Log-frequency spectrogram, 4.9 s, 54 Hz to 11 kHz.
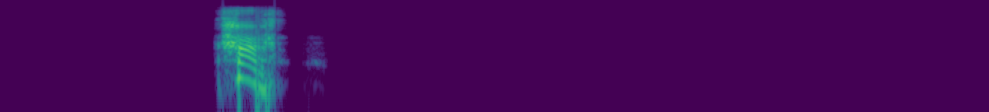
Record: {
  "exhalation_length": "4.9 s",
  "exhalation_amplitude": 27552,
  "exhalation_signal_mean_std_ratio": 0.16,
  "survey_phase": "beta (2021-08-13 to 2022-03-07)",
  "age": "45-64",
  "gender": "Female",
  "wearing_mask": "No",
  "symptom_cough_any": true,
  "symptom_runny_or_blocked_nose": true,
  "symptom_abdominal_pain": true,
  "symptom_diarrhoea": true,
  "symptom_fatigue": true,
  "symptom_change_to_sense_of_smell_or_taste": true,
  "symptom_loss_of_taste": true,
  "symptom_other": true,
  "symptom_onset": "5 days",
  "smoker_status": "Never smoked",
  "respiratory_condition_asthma": true,
  "respiratory_condition_other": false,
  "recruitment_source": "Test and Trace",
  "submission_delay": "2 days",
  "covid_test_result": "Positive",
  "covid_test_method": "RT-qPCR"
}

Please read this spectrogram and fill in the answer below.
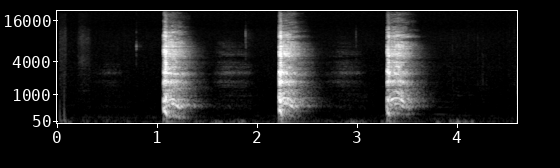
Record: {
  "three_cough_length": "4.6 s",
  "three_cough_amplitude": 11958,
  "three_cough_signal_mean_std_ratio": 0.28,
  "survey_phase": "beta (2021-08-13 to 2022-03-07)",
  "age": "18-44",
  "gender": "Male",
  "wearing_mask": "No",
  "symptom_none": true,
  "smoker_status": "Never smoked",
  "respiratory_condition_asthma": false,
  "respiratory_condition_other": false,
  "recruitment_source": "Test and Trace",
  "submission_delay": "0 days",
  "covid_test_result": "Negative",
  "covid_test_method": "LFT"
}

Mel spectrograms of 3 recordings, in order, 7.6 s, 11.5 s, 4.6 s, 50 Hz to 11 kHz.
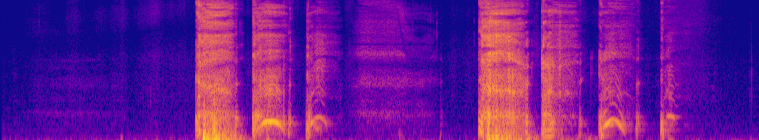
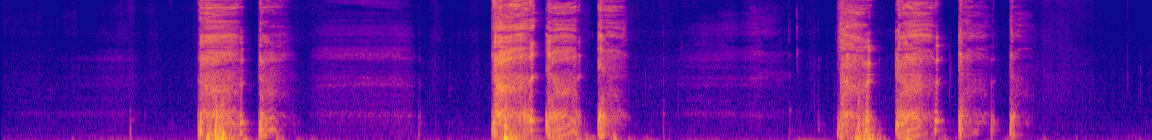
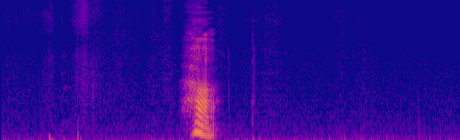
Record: {
  "cough_length": "7.6 s",
  "cough_amplitude": 15929,
  "cough_signal_mean_std_ratio": 0.36,
  "three_cough_length": "11.5 s",
  "three_cough_amplitude": 15083,
  "three_cough_signal_mean_std_ratio": 0.35,
  "exhalation_length": "4.6 s",
  "exhalation_amplitude": 2062,
  "exhalation_signal_mean_std_ratio": 0.19,
  "survey_phase": "beta (2021-08-13 to 2022-03-07)",
  "age": "65+",
  "gender": "Female",
  "wearing_mask": "No",
  "symptom_cough_any": true,
  "symptom_runny_or_blocked_nose": true,
  "symptom_shortness_of_breath": true,
  "symptom_fatigue": true,
  "symptom_change_to_sense_of_smell_or_taste": true,
  "symptom_onset": "10 days",
  "smoker_status": "Never smoked",
  "respiratory_condition_asthma": false,
  "respiratory_condition_other": false,
  "recruitment_source": "Test and Trace",
  "submission_delay": "1 day",
  "covid_test_result": "Positive",
  "covid_test_method": "RT-qPCR",
  "covid_ct_value": 24.6,
  "covid_ct_gene": "ORF1ab gene",
  "covid_ct_mean": 25.0,
  "covid_viral_load": "6500 copies/ml",
  "covid_viral_load_category": "Minimal viral load (< 10K copies/ml)"
}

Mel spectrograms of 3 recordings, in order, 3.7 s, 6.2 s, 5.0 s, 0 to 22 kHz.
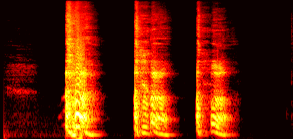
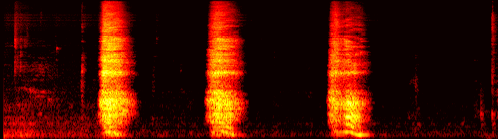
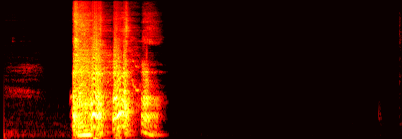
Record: {
  "three_cough_length": "3.7 s",
  "three_cough_amplitude": 32768,
  "three_cough_signal_mean_std_ratio": 0.41,
  "exhalation_length": "6.2 s",
  "exhalation_amplitude": 32768,
  "exhalation_signal_mean_std_ratio": 0.32,
  "cough_length": "5.0 s",
  "cough_amplitude": 32768,
  "cough_signal_mean_std_ratio": 0.34,
  "survey_phase": "beta (2021-08-13 to 2022-03-07)",
  "age": "45-64",
  "gender": "Male",
  "wearing_mask": "No",
  "symptom_cough_any": true,
  "smoker_status": "Ex-smoker",
  "respiratory_condition_asthma": false,
  "respiratory_condition_other": false,
  "recruitment_source": "REACT",
  "submission_delay": "1 day",
  "covid_test_result": "Negative",
  "covid_test_method": "RT-qPCR"
}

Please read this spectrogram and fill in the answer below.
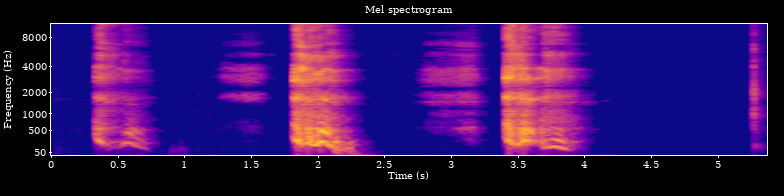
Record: {
  "three_cough_length": "5.4 s",
  "three_cough_amplitude": 32767,
  "three_cough_signal_mean_std_ratio": 0.32,
  "survey_phase": "alpha (2021-03-01 to 2021-08-12)",
  "age": "65+",
  "gender": "Male",
  "wearing_mask": "No",
  "symptom_none": true,
  "smoker_status": "Never smoked",
  "respiratory_condition_asthma": true,
  "respiratory_condition_other": false,
  "recruitment_source": "Test and Trace",
  "submission_delay": "0 days",
  "covid_test_result": "Negative",
  "covid_test_method": "LFT"
}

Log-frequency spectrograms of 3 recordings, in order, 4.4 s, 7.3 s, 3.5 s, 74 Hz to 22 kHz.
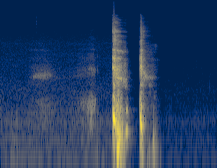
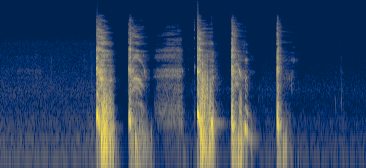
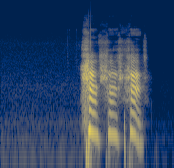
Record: {
  "cough_length": "4.4 s",
  "cough_amplitude": 32768,
  "cough_signal_mean_std_ratio": 0.18,
  "three_cough_length": "7.3 s",
  "three_cough_amplitude": 32768,
  "three_cough_signal_mean_std_ratio": 0.25,
  "exhalation_length": "3.5 s",
  "exhalation_amplitude": 29768,
  "exhalation_signal_mean_std_ratio": 0.34,
  "survey_phase": "alpha (2021-03-01 to 2021-08-12)",
  "age": "18-44",
  "gender": "Female",
  "wearing_mask": "No",
  "symptom_cough_any": true,
  "symptom_change_to_sense_of_smell_or_taste": true,
  "smoker_status": "Current smoker (e-cigarettes or vapes only)",
  "respiratory_condition_asthma": false,
  "respiratory_condition_other": false,
  "recruitment_source": "Test and Trace",
  "submission_delay": "1 day",
  "covid_test_result": "Positive",
  "covid_test_method": "RT-qPCR"
}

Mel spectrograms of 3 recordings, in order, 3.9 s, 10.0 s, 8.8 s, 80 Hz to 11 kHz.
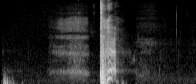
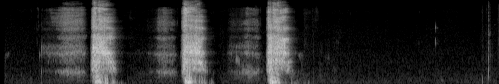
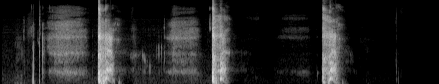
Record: {
  "cough_length": "3.9 s",
  "cough_amplitude": 32768,
  "cough_signal_mean_std_ratio": 0.23,
  "exhalation_length": "10.0 s",
  "exhalation_amplitude": 32023,
  "exhalation_signal_mean_std_ratio": 0.31,
  "three_cough_length": "8.8 s",
  "three_cough_amplitude": 32768,
  "three_cough_signal_mean_std_ratio": 0.25,
  "survey_phase": "beta (2021-08-13 to 2022-03-07)",
  "age": "45-64",
  "gender": "Male",
  "wearing_mask": "No",
  "symptom_none": true,
  "smoker_status": "Ex-smoker",
  "respiratory_condition_asthma": false,
  "respiratory_condition_other": false,
  "recruitment_source": "REACT",
  "submission_delay": "4 days",
  "covid_test_result": "Negative",
  "covid_test_method": "RT-qPCR",
  "influenza_a_test_result": "Unknown/Void",
  "influenza_b_test_result": "Unknown/Void"
}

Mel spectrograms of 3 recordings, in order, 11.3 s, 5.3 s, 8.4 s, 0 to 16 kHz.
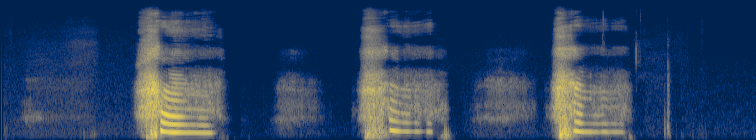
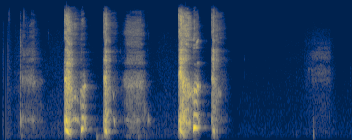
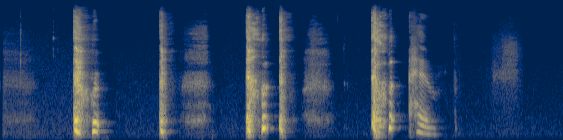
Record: {
  "exhalation_length": "11.3 s",
  "exhalation_amplitude": 27544,
  "exhalation_signal_mean_std_ratio": 0.34,
  "cough_length": "5.3 s",
  "cough_amplitude": 26117,
  "cough_signal_mean_std_ratio": 0.26,
  "three_cough_length": "8.4 s",
  "three_cough_amplitude": 26206,
  "three_cough_signal_mean_std_ratio": 0.25,
  "survey_phase": "beta (2021-08-13 to 2022-03-07)",
  "age": "18-44",
  "gender": "Female",
  "wearing_mask": "No",
  "symptom_cough_any": true,
  "symptom_new_continuous_cough": true,
  "symptom_runny_or_blocked_nose": true,
  "symptom_sore_throat": true,
  "symptom_fatigue": true,
  "symptom_fever_high_temperature": true,
  "symptom_onset": "5 days",
  "smoker_status": "Ex-smoker",
  "respiratory_condition_asthma": false,
  "respiratory_condition_other": false,
  "recruitment_source": "Test and Trace",
  "submission_delay": "2 days",
  "covid_test_result": "Positive",
  "covid_test_method": "RT-qPCR",
  "covid_ct_value": 19.1,
  "covid_ct_gene": "ORF1ab gene",
  "covid_ct_mean": 19.3,
  "covid_viral_load": "450000 copies/ml",
  "covid_viral_load_category": "Low viral load (10K-1M copies/ml)"
}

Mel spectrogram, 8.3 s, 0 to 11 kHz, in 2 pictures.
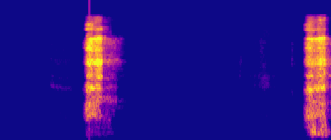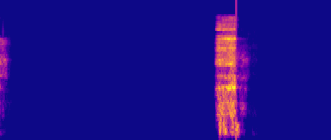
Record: {
  "exhalation_length": "8.3 s",
  "exhalation_amplitude": 29758,
  "exhalation_signal_mean_std_ratio": 0.26,
  "survey_phase": "beta (2021-08-13 to 2022-03-07)",
  "age": "45-64",
  "gender": "Male",
  "wearing_mask": "No",
  "symptom_none": true,
  "smoker_status": "Ex-smoker",
  "respiratory_condition_asthma": false,
  "respiratory_condition_other": false,
  "recruitment_source": "REACT",
  "submission_delay": "10 days",
  "covid_test_result": "Negative",
  "covid_test_method": "RT-qPCR"
}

